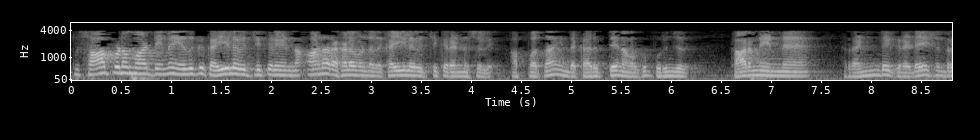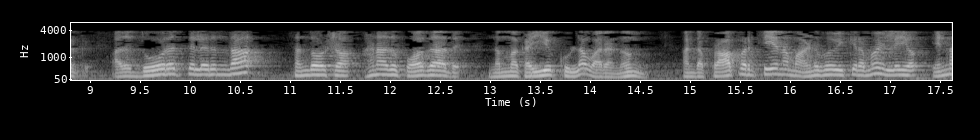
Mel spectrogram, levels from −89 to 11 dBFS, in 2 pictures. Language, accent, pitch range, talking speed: Tamil, native, 140-185 Hz, 100 wpm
